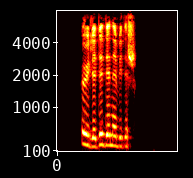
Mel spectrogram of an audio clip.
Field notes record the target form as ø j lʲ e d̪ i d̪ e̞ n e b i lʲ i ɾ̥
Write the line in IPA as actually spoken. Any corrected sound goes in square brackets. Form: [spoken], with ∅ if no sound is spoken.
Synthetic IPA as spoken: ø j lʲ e d̪ [ɛ] d̪ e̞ n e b i lʲ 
